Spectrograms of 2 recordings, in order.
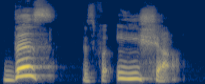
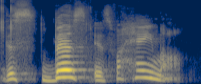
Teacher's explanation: R is pronounced because it is before the word that is beginning with a vowel sound. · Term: r sound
